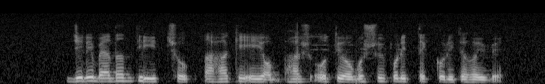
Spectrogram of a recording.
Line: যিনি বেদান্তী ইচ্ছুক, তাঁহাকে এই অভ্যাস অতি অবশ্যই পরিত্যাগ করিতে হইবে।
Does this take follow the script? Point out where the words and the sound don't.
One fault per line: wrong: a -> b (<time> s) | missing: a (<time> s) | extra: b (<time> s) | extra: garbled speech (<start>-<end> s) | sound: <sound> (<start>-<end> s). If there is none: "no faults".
no faults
